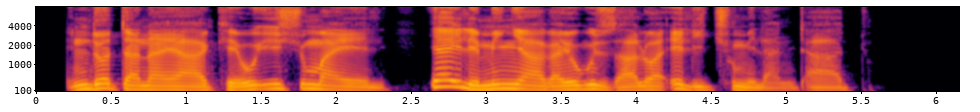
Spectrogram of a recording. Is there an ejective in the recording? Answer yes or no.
yes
